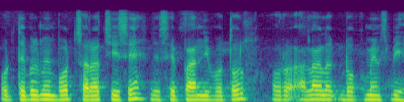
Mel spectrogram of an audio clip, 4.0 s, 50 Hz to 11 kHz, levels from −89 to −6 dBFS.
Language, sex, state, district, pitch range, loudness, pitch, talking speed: Hindi, male, Arunachal Pradesh, Papum Pare, 135-145 Hz, -16 LUFS, 140 Hz, 235 wpm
